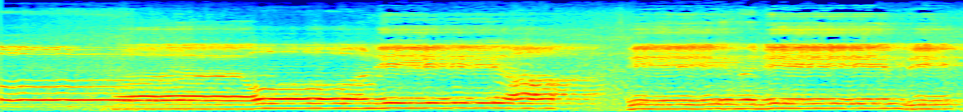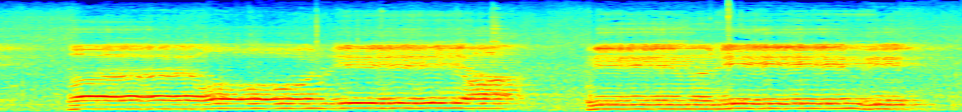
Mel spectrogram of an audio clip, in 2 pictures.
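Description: Male voices singing Greek Orthodox Byzantine chant: a moving melody over a held low drone note (ison). It comes in four phrases split by short breaks, the chanted responses between the petitions of a litany.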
